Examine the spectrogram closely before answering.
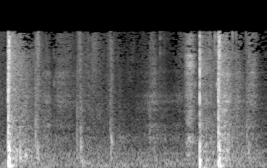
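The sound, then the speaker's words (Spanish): Punches striking a boxing punching bag: several dull, heavy thuds at uneven intervals over a quiet background, the first and the final pair hitting hardest. “Al fondo se recorta la silueta de Maggie golpeándolo. Scrap se dirige a ella que permanece estática mientras golpea.”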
